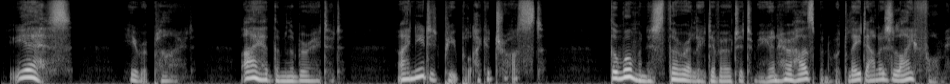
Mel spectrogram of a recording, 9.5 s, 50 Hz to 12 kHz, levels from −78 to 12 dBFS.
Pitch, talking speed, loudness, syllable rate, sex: 170 Hz, 190 wpm, -20 LUFS, 5.8 syllables/s, female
